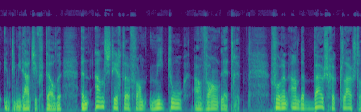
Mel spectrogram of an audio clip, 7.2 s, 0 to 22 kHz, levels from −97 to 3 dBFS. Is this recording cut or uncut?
cut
